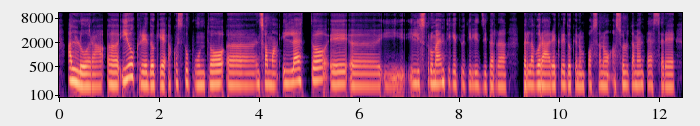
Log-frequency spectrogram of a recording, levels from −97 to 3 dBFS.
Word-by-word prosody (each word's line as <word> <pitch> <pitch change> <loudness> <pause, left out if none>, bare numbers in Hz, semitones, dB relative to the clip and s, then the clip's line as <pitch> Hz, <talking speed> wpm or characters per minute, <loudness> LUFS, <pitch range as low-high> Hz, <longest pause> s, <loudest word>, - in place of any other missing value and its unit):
allora, 175 -7 +5
ehm, 185 -1 +3
io 270 +5 +6
credo 185 -8 +2
che 180 0 +1
a 185 +1 -6
questo 200 +2 -4
punto, 185 +2 +2
ehm, 180 0 -2
insomma, 185 -1 0
il 195 0 -1
letto 230 +2 +3
e, 190 +1 +1
ehm, 170 -1 -3
i 85 +2 -11
gli 195 0 -4
strumenti 195 +1 0
che 190 -1 -4
tu - - -19
utilizzi 180 -1 -8
per 175 -1 -4 0.3
per 180 -1 -2
lavorare 180 -1 +2
credo 180 0 -4
che 175 - -11
non 175 0 -4
possano 180 -1 -5
assolutamente 180 -1 -5
essere, 170 -1 -5
180 Hz, 140 wpm, -21 LUFS, 175-190 Hz, 0.3 s, io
